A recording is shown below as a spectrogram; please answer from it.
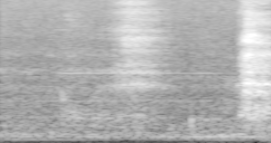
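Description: A man's breaths picked up by a close podium microphone in a pause between sentences: a faint breath about a second in, then a louder, sharper intake of breath near the end.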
